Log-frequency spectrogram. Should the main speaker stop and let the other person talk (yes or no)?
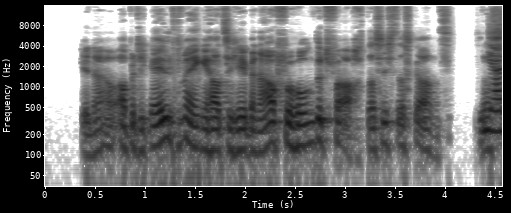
yes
